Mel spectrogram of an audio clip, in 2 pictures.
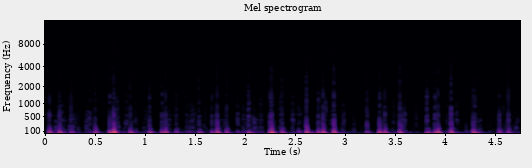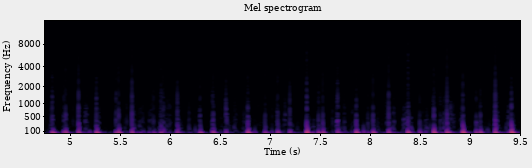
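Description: Long acrylic nails rapidly scratch the top of a pink plastic shower cap with a cat print, stretched over a Zoom H6 recorder. Dozens of quick, dry scratches and taps follow one another, each with a dull low thump and a faint bright crinkle of plastic, dying away almost instantly.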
